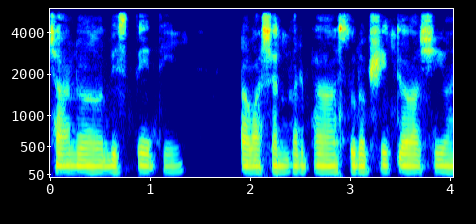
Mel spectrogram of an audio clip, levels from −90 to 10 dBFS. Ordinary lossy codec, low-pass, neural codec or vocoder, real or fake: none; 5.4 kHz; codec, 16 kHz, 4 kbps, X-Codec, WavLM features, trained on Multilingual LibriSpeech; fake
